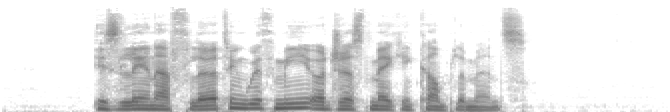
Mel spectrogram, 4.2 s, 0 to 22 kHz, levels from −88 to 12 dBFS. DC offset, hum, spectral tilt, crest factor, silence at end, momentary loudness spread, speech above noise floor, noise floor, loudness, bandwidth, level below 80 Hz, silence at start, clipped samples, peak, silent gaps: under 0.1%; none; -5.5 dB/octave; 20 dB; 0.9 s; 8 LU; 47 dB; -78 dBFS; -32 LUFS; 16 kHz; -60 dBFS; 0.6 s; under 0.1%; -14 dBFS; none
